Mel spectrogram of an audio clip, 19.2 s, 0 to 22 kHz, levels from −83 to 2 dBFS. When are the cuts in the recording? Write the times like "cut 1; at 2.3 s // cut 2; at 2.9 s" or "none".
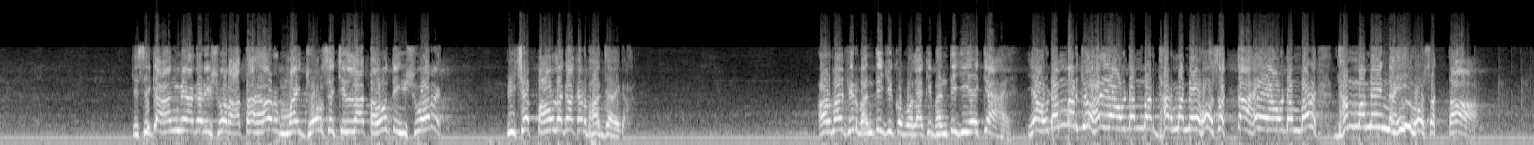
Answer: cut 1; at 7.9 s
